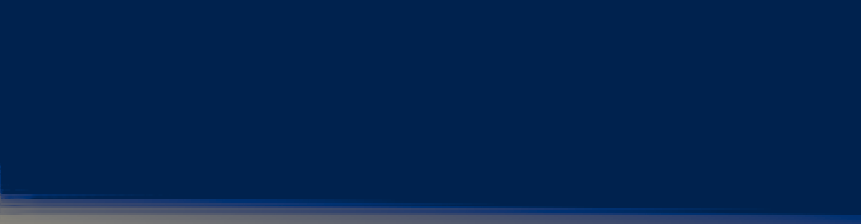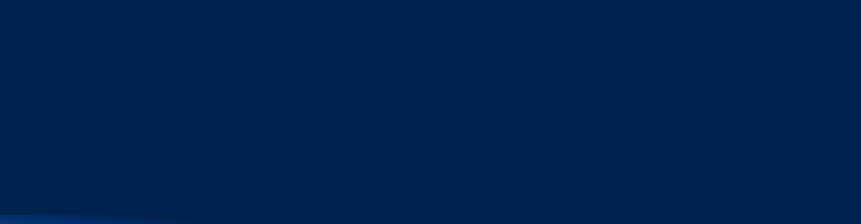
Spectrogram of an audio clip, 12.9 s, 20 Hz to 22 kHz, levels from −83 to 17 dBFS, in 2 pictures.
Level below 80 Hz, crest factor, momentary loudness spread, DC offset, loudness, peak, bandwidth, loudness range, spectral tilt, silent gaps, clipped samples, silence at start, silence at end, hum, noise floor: under -90 dBFS; 22 dB; 24 LU; under 0.1%; -36 LUFS; -20 dBFS; 3 kHz; 24 LU; -5 dB/octave; none; under 0.1%; 0 s; 8.1 s; none; under -90 dBFS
